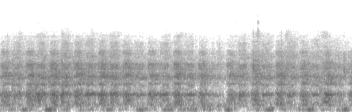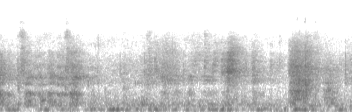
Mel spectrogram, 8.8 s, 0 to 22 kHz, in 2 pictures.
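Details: Labrador Retriever mother Belle with her seven newborn puppies, born May 24, 2021, on a live indoor puppy camera on June 4: rapid, steady breathy panting, roughly three pants per second, fading toward the end with a few soft rustles.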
